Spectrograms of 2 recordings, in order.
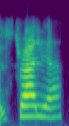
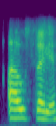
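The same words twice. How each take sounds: First: "Australia" said with an English accent; English pronunciation. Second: Said in the usual way. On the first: Shown as a demonstration. Teacher giving students the English country name, "Australia" in English pronunciation. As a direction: say "Australia" as an English word, not Spanish. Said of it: "se dice Australia". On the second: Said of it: "en inglés".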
